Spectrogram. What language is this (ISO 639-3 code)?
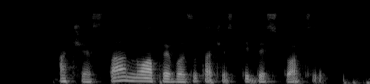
ron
